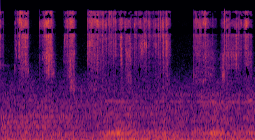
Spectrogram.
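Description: Long purple nails and fingertips tap and scratch the rough, furrowed bark of a large, solid living tree trunk outdoors. The result is a steady, low, crackly rubbing texture with intermittent bursts of bright, hissy scraping.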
